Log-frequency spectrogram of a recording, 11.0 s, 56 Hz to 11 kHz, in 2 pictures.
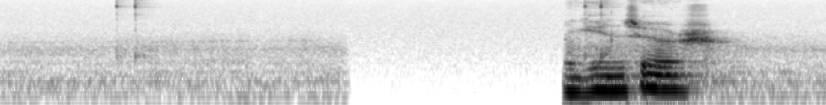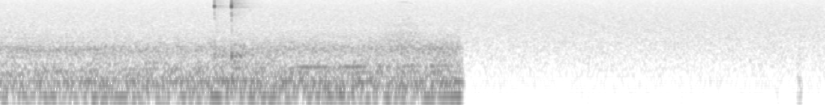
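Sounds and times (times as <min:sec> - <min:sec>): faint steady hiss: 0:00.0 - 0:11.0
computer mouse clicks: 0:00.8 - 0:01.1, 0:06.9 - 0:07.2.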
